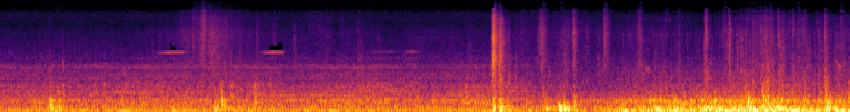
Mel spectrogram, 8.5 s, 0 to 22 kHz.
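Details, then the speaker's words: 2004 Honda Element, recorded from the rear cargo area while driving: irregular dull clunks from the rear on bumps over road noise; the cause proved to be worn rear stabilizer bar bushings. "for some time now I've noticed a bit of a clunk coming out of the rear end of my 2004 Honda Element"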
